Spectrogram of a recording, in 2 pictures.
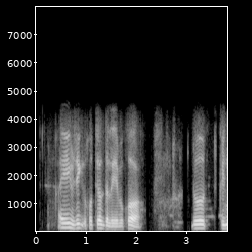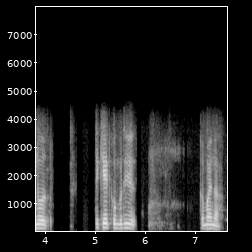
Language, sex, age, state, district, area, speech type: Manipuri, male, 45-60, Manipur, Ukhrul, rural, conversation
